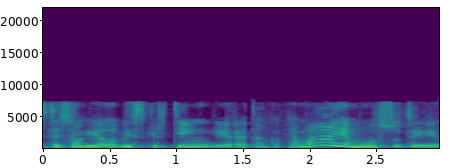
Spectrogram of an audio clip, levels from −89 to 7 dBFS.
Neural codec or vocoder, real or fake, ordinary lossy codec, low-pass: none; real; AAC, 32 kbps; 7.2 kHz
